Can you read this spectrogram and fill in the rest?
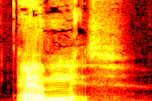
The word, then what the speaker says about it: Ameiz: I'm going to butcher this pronunciation, but yeah. I believe it's Amiz. A-M-E-I-Z. Excellency. Spelled X-L-N-C.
